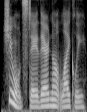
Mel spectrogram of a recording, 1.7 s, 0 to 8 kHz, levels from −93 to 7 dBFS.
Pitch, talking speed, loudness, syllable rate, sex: 165 Hz, 205 wpm, -17 LUFS, 5.5 syllables/s, female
